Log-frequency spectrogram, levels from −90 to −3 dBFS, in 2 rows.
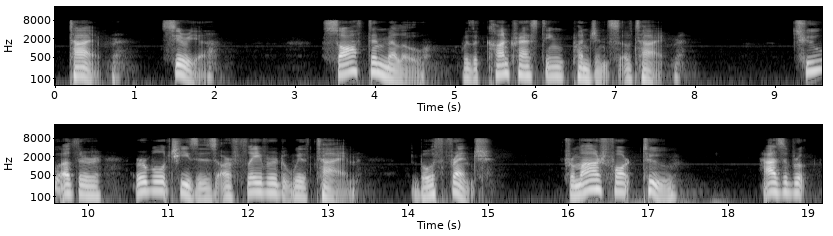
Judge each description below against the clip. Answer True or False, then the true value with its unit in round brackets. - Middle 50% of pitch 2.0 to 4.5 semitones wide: False (5.4 semitones)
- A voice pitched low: True (125 Hz)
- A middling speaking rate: False (80 wpm)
